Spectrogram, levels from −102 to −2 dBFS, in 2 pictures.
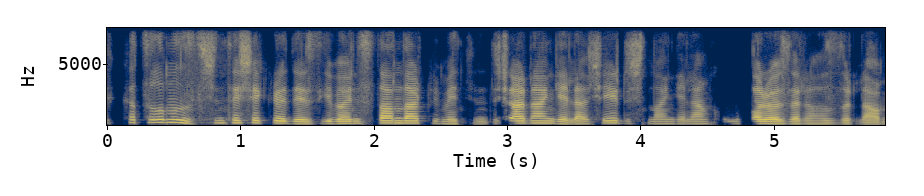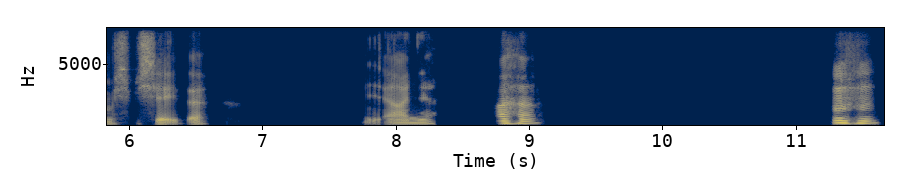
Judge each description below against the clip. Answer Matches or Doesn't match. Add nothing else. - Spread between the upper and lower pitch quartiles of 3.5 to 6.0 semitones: Matches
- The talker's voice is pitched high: Doesn't match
